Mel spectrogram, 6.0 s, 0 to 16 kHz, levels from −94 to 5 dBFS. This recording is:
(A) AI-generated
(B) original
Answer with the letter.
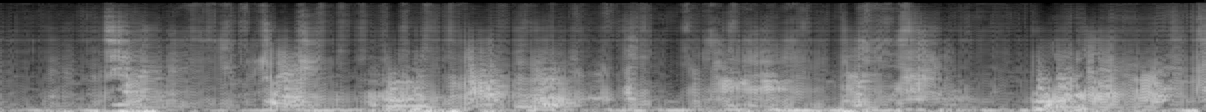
A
